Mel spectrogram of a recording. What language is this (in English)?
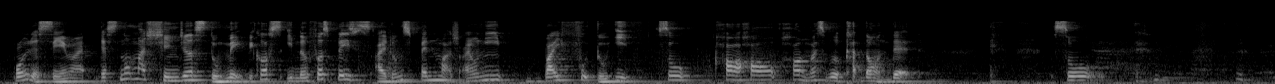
English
